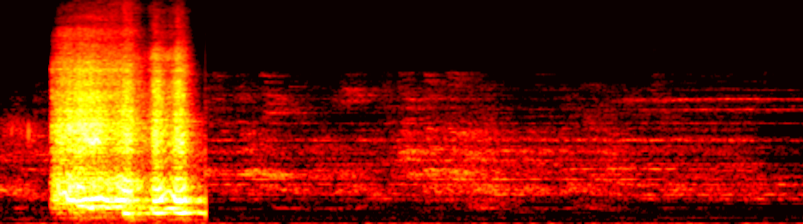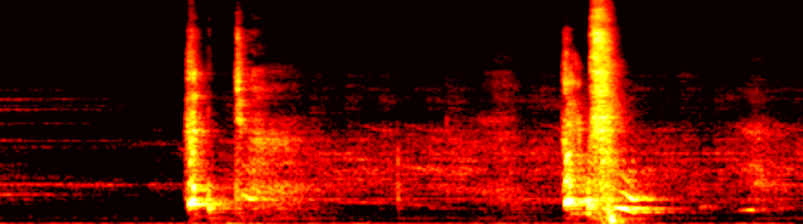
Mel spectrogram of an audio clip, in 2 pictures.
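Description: Three sharp explosive bursts, one long at the start and two shorter later, with quiet between them; sneezes.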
